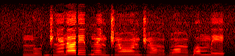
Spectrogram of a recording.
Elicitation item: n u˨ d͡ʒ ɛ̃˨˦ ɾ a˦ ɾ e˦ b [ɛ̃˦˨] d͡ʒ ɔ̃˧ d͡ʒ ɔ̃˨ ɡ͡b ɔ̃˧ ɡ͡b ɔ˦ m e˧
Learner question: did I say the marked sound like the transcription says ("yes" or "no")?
yes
